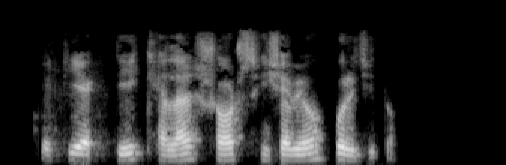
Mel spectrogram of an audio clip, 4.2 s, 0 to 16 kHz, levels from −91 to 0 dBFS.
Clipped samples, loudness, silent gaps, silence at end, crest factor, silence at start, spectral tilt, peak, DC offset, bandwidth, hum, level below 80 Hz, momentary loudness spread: under 0.1%; -19 LUFS; 2.74-2.78 s; 0.95 s; 18 dB; 0.35 s; -4.5 dB/octave; -2 dBFS; under 0.1%; 8 kHz; none; -66 dBFS; 15 LU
